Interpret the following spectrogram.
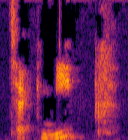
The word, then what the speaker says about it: technique: and earthquake we can also pronounce the letter Q like the letter K technique and conquer so here's a difficult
